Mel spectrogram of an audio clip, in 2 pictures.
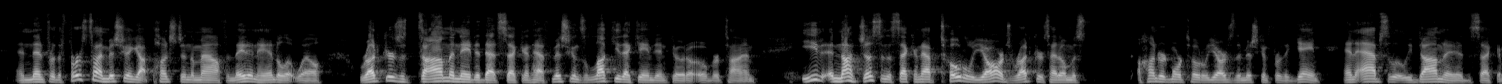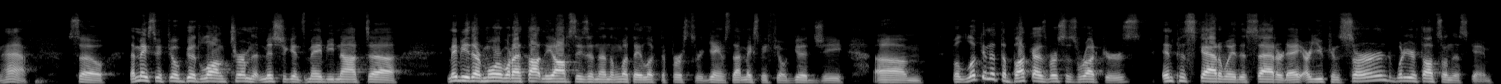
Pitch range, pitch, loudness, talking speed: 105-140 Hz, 120 Hz, -22 LUFS, 235 wpm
